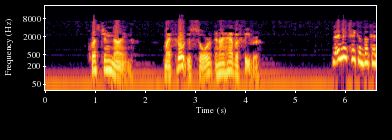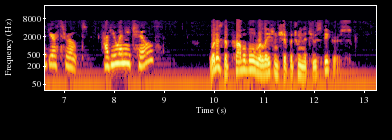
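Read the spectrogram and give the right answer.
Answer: Doctor and patient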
